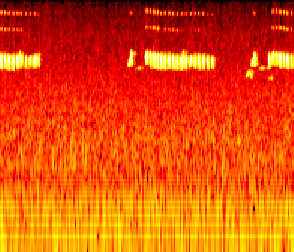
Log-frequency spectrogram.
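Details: High, rapid, buzzy trilled bursts from a bird in 'tembakan' song material for cage-bird training. The bursts come in separated runs of roughly half a second to one second, with short silent gaps between them.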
